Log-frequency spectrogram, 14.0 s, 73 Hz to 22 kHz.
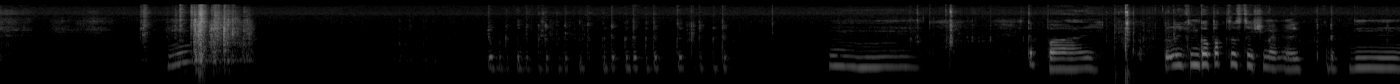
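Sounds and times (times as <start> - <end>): child humming: 8.3 - 9.2
child making vocal sound effects: 8.3 - 9.2, 13.3 - 14.0.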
